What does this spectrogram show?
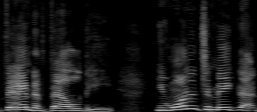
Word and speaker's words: VandeVelde: thing about Chris vandervelde is is yes it's pronounced vandevelde he wanted to make that very clear from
